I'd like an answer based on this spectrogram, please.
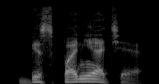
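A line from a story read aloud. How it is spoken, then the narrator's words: Angry snap. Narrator (Russian): зло огрызается мне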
